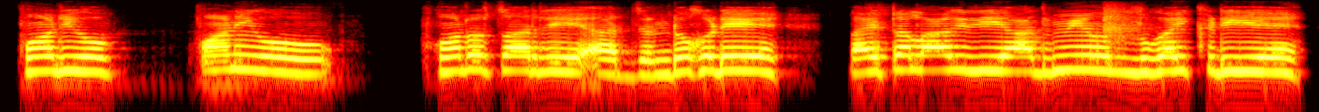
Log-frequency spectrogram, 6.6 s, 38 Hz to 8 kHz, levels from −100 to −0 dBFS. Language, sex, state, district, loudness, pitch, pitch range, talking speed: Marwari, male, Rajasthan, Churu, -16 LUFS, 270 Hz, 260-275 Hz, 165 wpm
